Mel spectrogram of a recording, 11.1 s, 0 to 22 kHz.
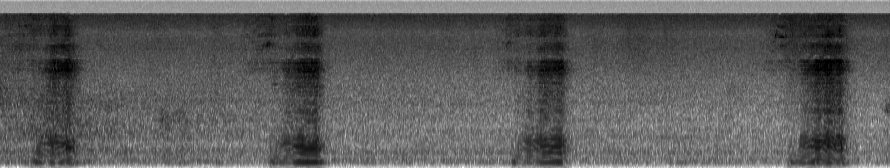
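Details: A 5-month-old French Bulldog puppy snoring loudly indoors while napping: four rasping, buzzy snores come roughly every three seconds, each a short harmonic burst with quiet breathing between.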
